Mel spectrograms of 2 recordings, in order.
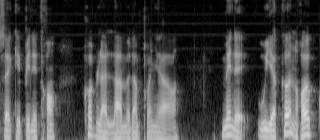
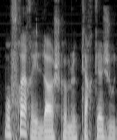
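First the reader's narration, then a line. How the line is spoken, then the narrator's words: Plain. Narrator (French): dit-elle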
